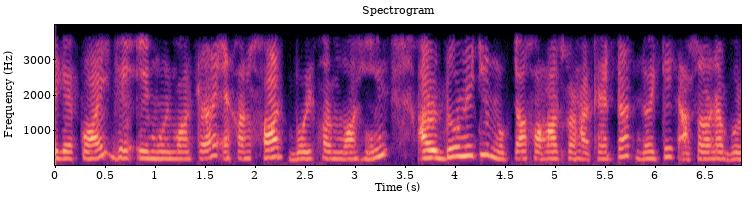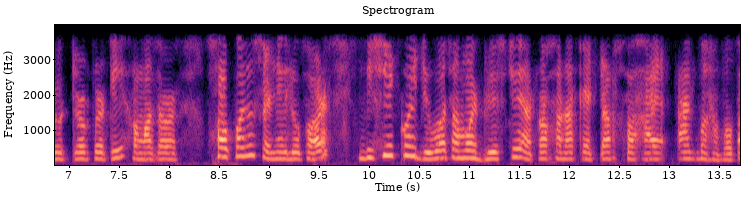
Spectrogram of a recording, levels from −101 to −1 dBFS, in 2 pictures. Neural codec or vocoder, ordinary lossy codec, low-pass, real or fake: codec, 16 kHz, 2 kbps, FreqCodec, smaller model; none; 3.6 kHz; fake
